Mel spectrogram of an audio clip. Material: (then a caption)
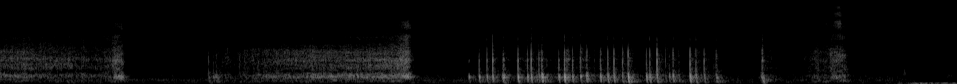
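Cloth, board. A blue patterned cloth-covered hardcover book lies flat while fingertips and nails scratch and tap its cover. Two long, steady scratching passes are followed by a burst of quick, crisp taps and short scrapes, then a few brief strokes. The sound is dry and textured, centred in the low mids with faint high hiss.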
